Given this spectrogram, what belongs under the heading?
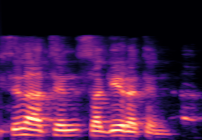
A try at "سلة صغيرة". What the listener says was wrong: It's not silatin. It's sillatin. Sillatin.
